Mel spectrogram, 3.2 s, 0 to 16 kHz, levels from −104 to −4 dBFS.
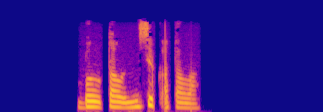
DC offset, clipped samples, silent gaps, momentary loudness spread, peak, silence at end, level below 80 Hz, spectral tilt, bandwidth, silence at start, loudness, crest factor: under 0.1%; under 0.1%; 1.04-1.08 s; 9 LU; -4 dBFS; 1.25 s; -58 dBFS; -5.5 dB/octave; 8.2 kHz; 0.8 s; -20 LUFS; 18 dB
